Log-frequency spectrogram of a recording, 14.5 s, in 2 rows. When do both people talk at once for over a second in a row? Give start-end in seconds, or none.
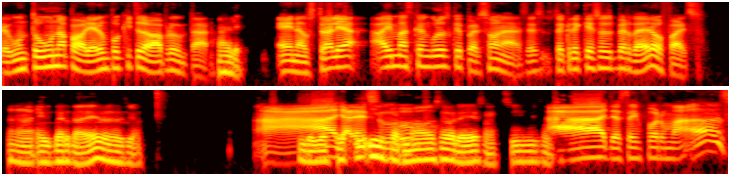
10.2-11.7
